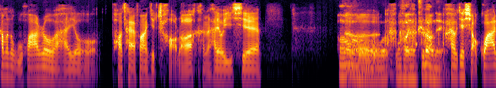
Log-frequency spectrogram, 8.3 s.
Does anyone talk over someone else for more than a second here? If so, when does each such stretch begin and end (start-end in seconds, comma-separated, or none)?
5.7-7.5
